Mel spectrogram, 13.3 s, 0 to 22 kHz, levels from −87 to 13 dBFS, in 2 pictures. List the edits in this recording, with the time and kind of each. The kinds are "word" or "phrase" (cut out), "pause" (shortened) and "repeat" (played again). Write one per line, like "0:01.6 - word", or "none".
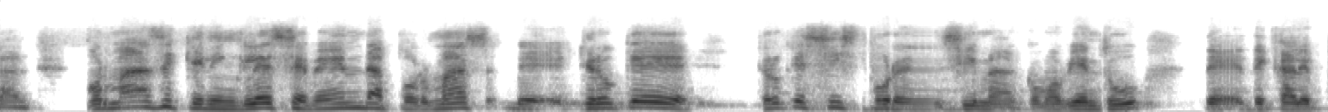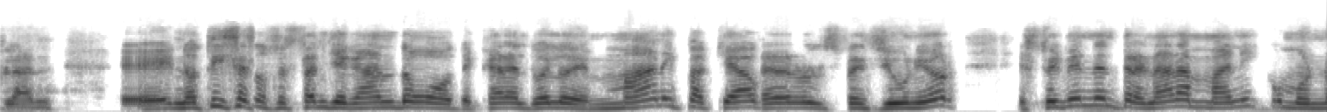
0:04.3 - word
0:05.5 - word
0:07.9 - word
0:10.4 - word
